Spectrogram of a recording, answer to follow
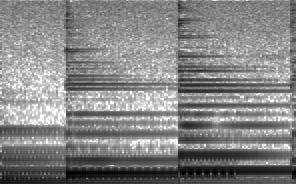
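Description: Acoustic guitar fingerpicked slowly on an A-flat chord: a low A-flat root on the low E string rings on while higher notes on the G and B strings are plucked one at a time, about one a second, each fading slowly.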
